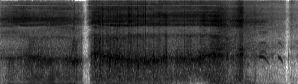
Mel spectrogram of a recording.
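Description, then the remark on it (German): A voice imitates snoring: two long, loud, rasping breaths with a brief gap between them, raspy and hollow like heavy breathing through a mask. “Du klingst wie ein schlafender Darth Vader.”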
